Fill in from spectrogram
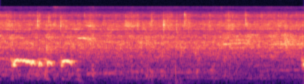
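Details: Local zebra dove giving one brief, rapid, stuttered coo phrase at the start, followed by rain hiss and faint background sounds.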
